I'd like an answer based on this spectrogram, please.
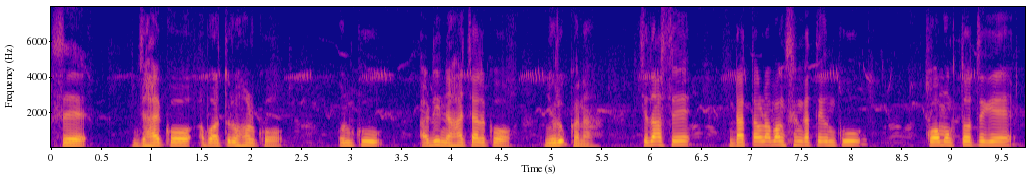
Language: Santali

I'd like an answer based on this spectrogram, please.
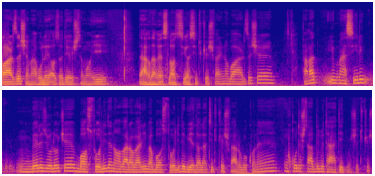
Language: Persian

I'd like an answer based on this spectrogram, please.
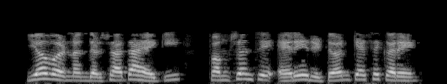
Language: Hindi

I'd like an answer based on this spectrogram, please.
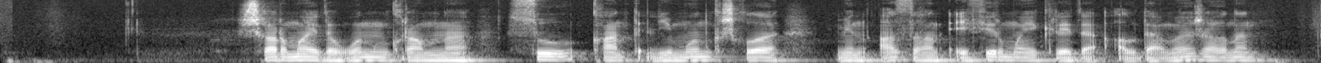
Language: Kazakh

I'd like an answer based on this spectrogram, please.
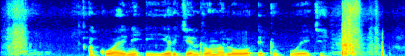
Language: Luo (Kenya and Tanzania)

